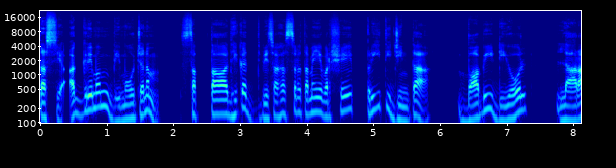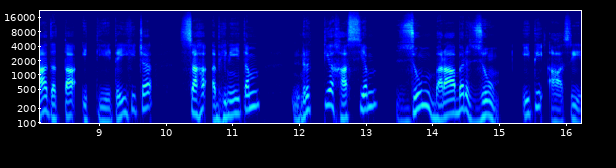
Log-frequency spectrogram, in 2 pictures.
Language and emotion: Sanskrit, neutral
